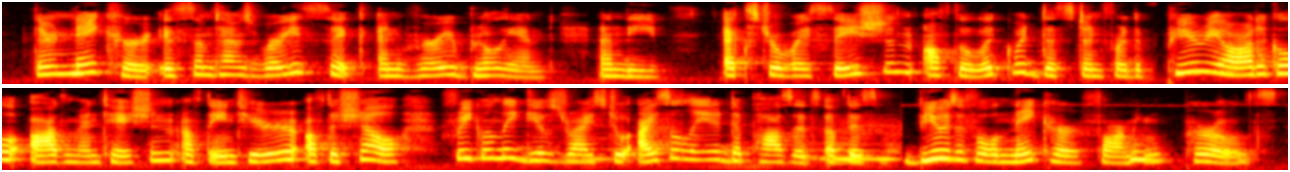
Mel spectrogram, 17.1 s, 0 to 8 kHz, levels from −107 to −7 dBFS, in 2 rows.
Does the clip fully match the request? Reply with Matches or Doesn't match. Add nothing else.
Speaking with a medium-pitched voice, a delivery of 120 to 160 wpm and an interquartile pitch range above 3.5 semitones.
Doesn't match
